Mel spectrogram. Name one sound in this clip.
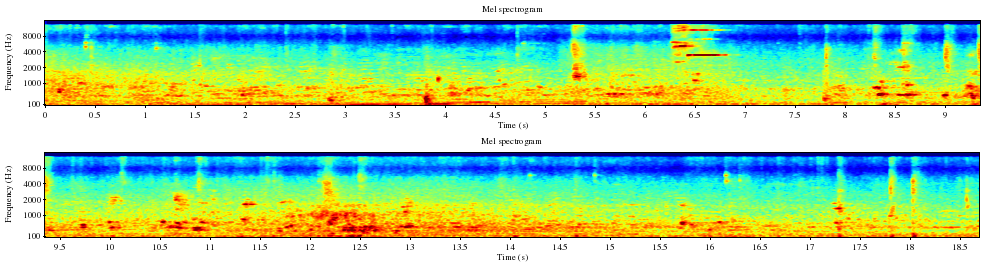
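A football thuds against a bare foot.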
